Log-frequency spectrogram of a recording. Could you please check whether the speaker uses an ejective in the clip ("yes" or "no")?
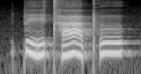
yes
